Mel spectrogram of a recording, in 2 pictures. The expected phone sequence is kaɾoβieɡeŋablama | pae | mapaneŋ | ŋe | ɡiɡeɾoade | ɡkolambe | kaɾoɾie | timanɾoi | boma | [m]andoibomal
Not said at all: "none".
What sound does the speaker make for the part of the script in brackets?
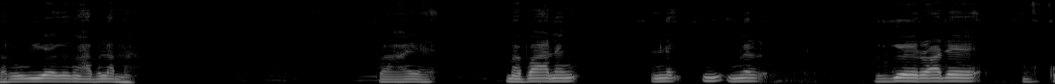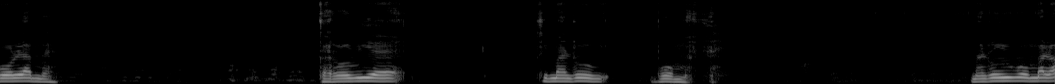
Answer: m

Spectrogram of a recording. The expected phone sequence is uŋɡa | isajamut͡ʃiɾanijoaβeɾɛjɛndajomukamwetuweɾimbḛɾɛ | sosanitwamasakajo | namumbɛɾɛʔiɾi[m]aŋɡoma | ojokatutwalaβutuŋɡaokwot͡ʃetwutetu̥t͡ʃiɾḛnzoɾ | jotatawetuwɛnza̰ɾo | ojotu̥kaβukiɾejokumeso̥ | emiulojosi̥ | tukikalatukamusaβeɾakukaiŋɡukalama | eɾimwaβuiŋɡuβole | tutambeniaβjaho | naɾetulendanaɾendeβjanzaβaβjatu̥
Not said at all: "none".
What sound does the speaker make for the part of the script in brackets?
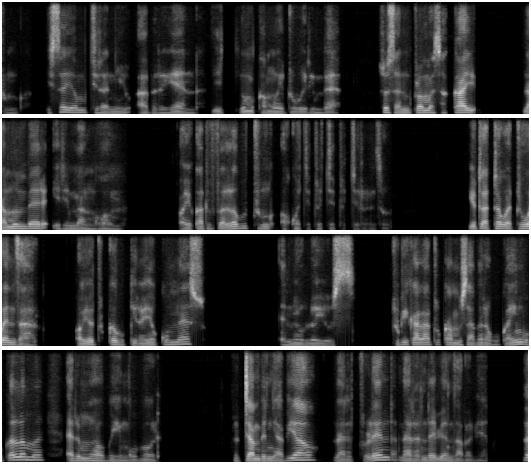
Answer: m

